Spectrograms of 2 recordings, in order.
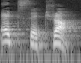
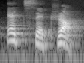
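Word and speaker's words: et cetera: अब इसे कैसे प्रोनाउंस करते हैं? इसका करेक्ट प्रोनाउंसिएशन है एटसेट्रा, एटसेट्रा।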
